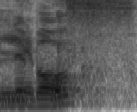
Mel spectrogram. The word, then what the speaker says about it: LaBeouf: Bob. – Más o menos, Lebov.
